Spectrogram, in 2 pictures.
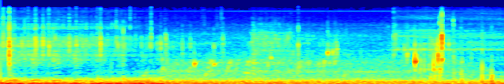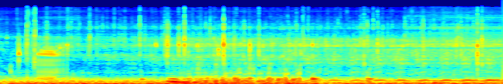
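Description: An engine running steadily at low speed, briefly dropping in pitch about seven seconds in.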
